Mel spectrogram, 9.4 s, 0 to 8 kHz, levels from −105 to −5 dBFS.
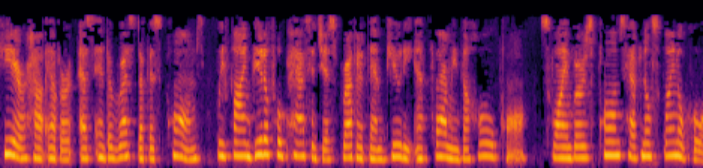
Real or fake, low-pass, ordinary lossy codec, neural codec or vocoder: fake; 7.2 kHz; MP3, 24 kbps; codec, 16 kHz, 2 kbps, X-Codec, HuBERT features, trained on balanced general audio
